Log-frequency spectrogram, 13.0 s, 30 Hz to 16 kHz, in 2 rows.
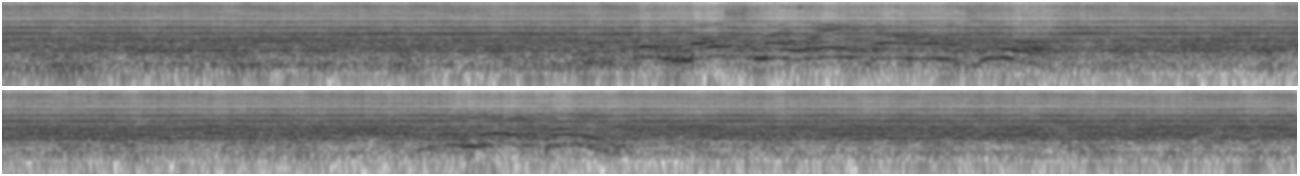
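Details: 12.5-inch telescope mirror blank hogged on a spin/fixed-post grinding machine with a sub-diameter tile tool, erratic back-and-forth strokes toward ~0.156 in depth: continuous gritty rasping scrape with squeaky sweeps as tool passes; coarse grit cutting glass normally.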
